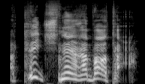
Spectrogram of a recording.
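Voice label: Medic good job, Russian; «Отличная работа!»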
